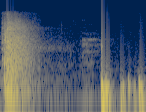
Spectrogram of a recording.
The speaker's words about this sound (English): Hold on, I gotta unlock the door. All right.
